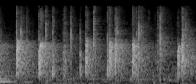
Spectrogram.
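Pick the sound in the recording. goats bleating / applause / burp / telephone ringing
applause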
